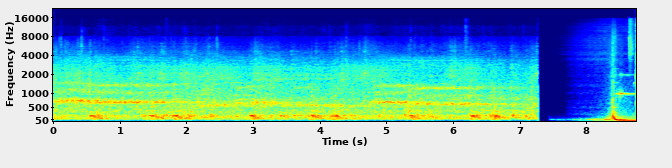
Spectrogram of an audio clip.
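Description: Stadium crowd of football supporters chanting together in unison, with a regular low drum beat underneath. The chanting cuts off suddenly about seven seconds in.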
